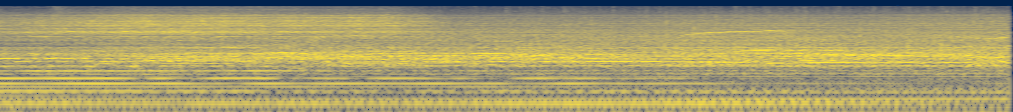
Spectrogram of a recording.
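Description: A live band's last chord ringing out in held tones at the end of a song, under an audience cheering, with a rising whistle about seven seconds in.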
